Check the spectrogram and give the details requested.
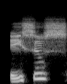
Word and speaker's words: Asus: It's an Asus, I guess is how you pronounce that, ASUS.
